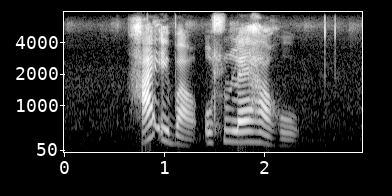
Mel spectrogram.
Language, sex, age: Southern Sotho, female, 20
